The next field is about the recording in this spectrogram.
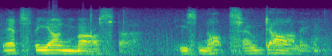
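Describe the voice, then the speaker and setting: A man playing a dry, deadpan household butler in an old film. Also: medium pitch, slow, gravelly, slight background noise. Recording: dull old film soundtrack.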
